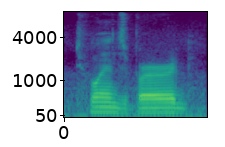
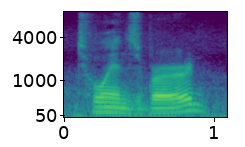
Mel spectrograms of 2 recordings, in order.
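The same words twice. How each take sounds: The two takes are said the same way.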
